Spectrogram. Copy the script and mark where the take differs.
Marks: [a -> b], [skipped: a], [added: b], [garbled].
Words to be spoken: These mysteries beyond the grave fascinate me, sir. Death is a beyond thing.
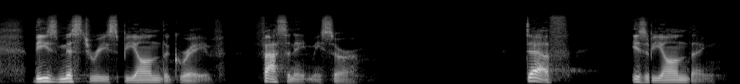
These mysteries beyond the grave fascinate me, sir. Death is a beyond thing.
